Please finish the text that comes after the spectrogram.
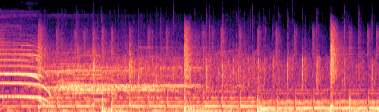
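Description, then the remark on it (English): A crowd at a stand-up comedy show applauds and cheers for a comedian taking the stage, with dense, steady clapping and scattered whoops that keep up at a loud level throughout. “Please give it up for”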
